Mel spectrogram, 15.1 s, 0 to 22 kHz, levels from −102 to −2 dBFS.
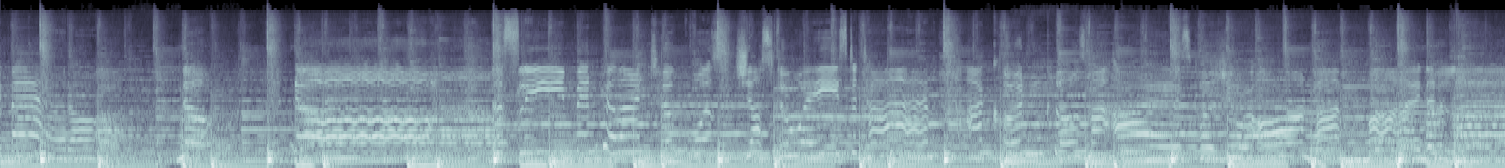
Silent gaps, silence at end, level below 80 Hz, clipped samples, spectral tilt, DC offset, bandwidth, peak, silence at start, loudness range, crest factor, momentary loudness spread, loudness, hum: none; 0 s; -30 dBFS; under 0.1%; -5.5 dB/octave; under 0.1%; 17.5 kHz; 0 dBFS; 0 s; 2 LU; 18 dB; 4 LU; -18 LUFS; none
